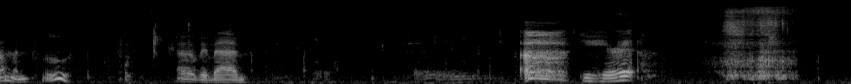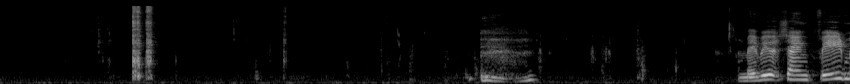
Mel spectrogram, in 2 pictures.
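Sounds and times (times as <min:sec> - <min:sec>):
food crunch: 0:00.3 - 0:05.2, 0:06.6 - 0:15.9
chewing clicks: 0:02.5 - 0:05.2.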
